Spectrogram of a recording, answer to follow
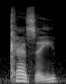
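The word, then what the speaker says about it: Qazzy: you want to learn more about s traits kazzy that's spelled q a z z y as he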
